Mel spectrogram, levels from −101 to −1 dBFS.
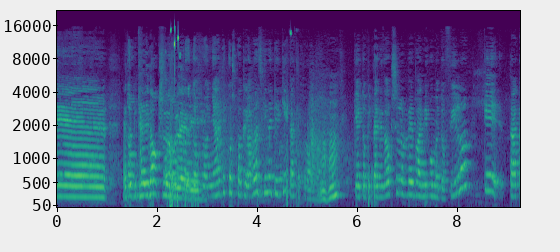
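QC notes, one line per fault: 2.04–2.89 s, 4.59–5.11 s, 6.22–6.35 s: DAB burbling. Weak-reception bit errors, which suggest a bit error rate of roughly 0.4 to 0.5 percent, corrupt MP2 samples and scale factors, so single sub-bands jump in level for up to a frame. The result is short blips of noise in single sub-bands. The spectrogram shows blocky band-limited flares, and the waveform shows small erratic bursts.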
